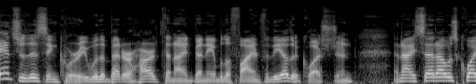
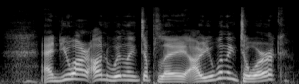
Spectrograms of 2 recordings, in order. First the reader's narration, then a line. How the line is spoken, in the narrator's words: said Miss Havisham impatiently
